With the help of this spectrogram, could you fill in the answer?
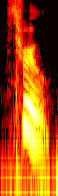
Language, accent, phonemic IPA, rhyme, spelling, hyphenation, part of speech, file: English, US, /θɹu/, -uː, through, through, preposition / adjective / adverb, En-us-through.ogg
- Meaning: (preposition) From one side or end of (something) to the other.: So as to enter (something), pass within or across, and then leave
